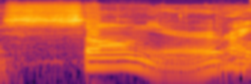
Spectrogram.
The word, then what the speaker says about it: Saulniers: Phil Show now let me take your name sonier with an S right am I pronouncing it correctly yes why does it have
